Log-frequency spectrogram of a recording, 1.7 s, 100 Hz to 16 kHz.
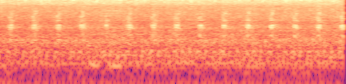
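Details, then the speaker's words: Alfa Romeo GTV V6 unstarted for several years, first start after cambelt alignment and new gaskets: fast even light ticking over a steady idle; hydraulic tappets noisy as oil has not yet reached the top of the engine. "you've got a little bit a little bit tappity as you would expect from an engine which has not been run because there's no oil at the top of the engine"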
